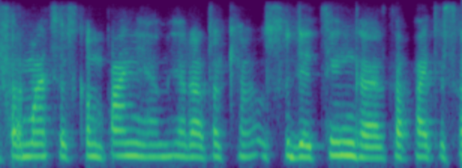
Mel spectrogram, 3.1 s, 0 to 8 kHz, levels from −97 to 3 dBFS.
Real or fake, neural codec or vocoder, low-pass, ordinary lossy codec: fake; codec, 16 kHz in and 24 kHz out, 2.2 kbps, FireRedTTS-2 codec; 7.2 kHz; Opus, 24 kbps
